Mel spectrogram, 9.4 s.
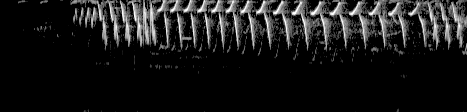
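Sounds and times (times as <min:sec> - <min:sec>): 
Tree pipit singing a rhythmic trill: 0:02.0 - 0:09.2.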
